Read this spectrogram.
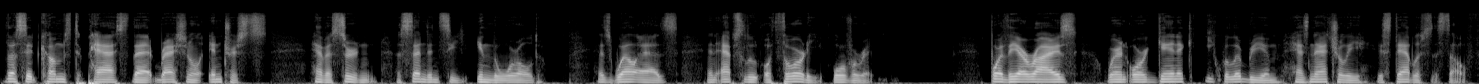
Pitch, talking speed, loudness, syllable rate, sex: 110 Hz, 140 wpm, -20 LUFS, 5.7 syllables/s, male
